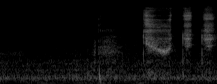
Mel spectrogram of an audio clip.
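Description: A young woman whispering: a few short, breathy, hissing syllables in the second half, after a faint click about a second in.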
